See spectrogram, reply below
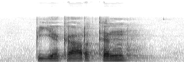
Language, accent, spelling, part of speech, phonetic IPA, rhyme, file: German, Austria, Biergarten, noun, [ˈbiːɐ̯ˌɡaʁtn̩], -iːɐ̯ɡaʁtn̩, De-at-Biergarten.ogg
- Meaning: beer garden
